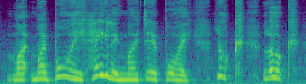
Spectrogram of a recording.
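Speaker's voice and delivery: high, loud desperate cries; wild panic. A narrator's reading. Father showing the stranger his drowning son, wild panic. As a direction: point and scream at the drowning boy. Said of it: "said the old man wildly".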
